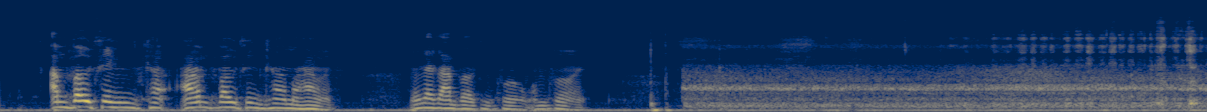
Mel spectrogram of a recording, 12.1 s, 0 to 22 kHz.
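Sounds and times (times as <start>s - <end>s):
steady hum and hiss: 0.0s - 12.0s
scratchy rubbing: 9.4s - 12.0s.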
